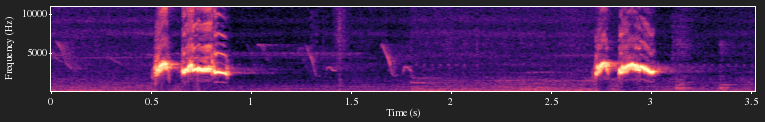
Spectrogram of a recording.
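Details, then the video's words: Caged female red-whiskered bulbul, singing to stimulate young birds; two loud whistled two-part phrases about two seconds apart, with faint soft chirps in between. "นกหัวจุก-birds - Ep.57 - นกตัวเมียร้องเพลงในกรงเพื่อกระตุ้นให้นกที่โตใหม่ร้องเพลงมากขึ้น"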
